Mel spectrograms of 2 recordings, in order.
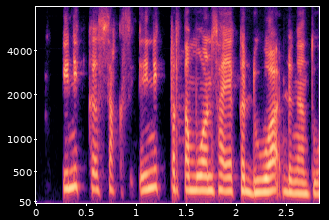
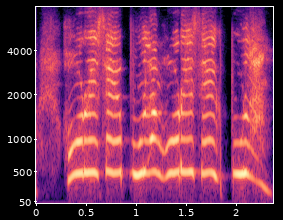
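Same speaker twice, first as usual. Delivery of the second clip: put-on much higher, happy child's hooray; joyful cheer; 14 semitones higher, 3 dB louder, slower than usual. The dreamer cheering about going home, joyful. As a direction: cheer like a kid let out of school. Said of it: "Saya gembira".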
